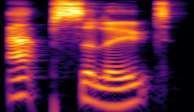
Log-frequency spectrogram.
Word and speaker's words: absolute: So absolute and generally, they're both stressed on the first syllable.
